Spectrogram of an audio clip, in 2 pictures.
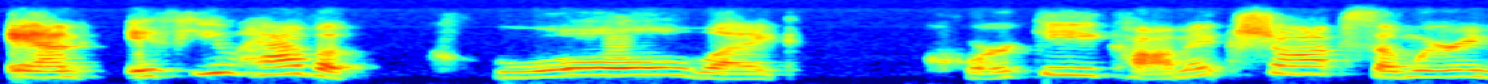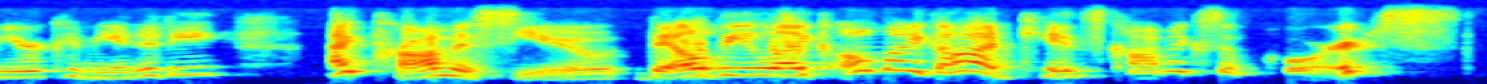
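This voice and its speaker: A woman's voice: fairly high pitch, very animated, a little slow, muffled recording. A woman librarian speaking informally on an online panel, presenting in a chatty way with conversational asides. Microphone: video call.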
